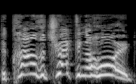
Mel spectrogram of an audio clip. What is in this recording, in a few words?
see clowns, survivor voice; Left 4 Dead 2; producer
